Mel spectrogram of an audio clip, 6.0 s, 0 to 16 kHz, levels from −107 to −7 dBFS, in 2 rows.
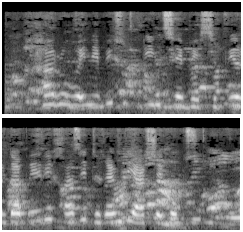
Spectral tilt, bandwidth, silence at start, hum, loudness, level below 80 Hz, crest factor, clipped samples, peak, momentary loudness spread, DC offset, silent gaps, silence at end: -1.5 dB/octave; 12 kHz; 0.05 s; none; -24 LUFS; -66 dBFS; 20 dB; under 0.1%; -6 dBFS; 11 LU; under 0.1%; none; 0 s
